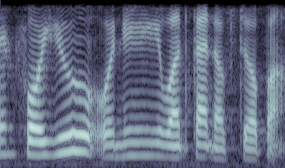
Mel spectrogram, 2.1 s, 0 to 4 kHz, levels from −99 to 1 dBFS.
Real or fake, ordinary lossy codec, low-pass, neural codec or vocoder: fake; none; 3.6 kHz; codec, 16 kHz, 2 kbps, FunCodec, trained on LibriTTS, 25 frames a second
